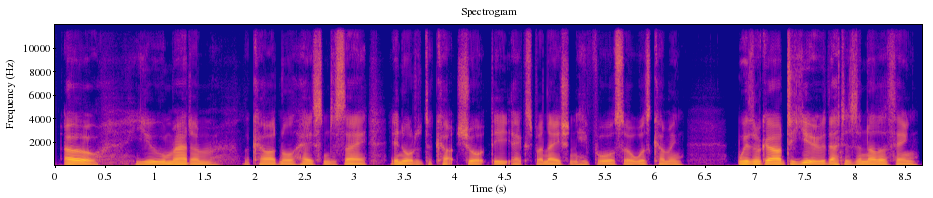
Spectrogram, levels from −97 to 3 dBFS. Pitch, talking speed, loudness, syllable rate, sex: 105 Hz, 185 wpm, -21 LUFS, 6.0 syllables/s, male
